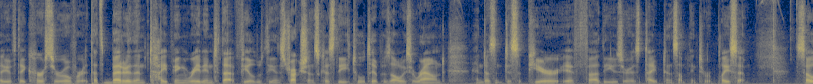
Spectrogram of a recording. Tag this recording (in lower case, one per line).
speech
